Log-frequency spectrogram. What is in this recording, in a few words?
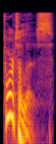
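"fortalice", English, British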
